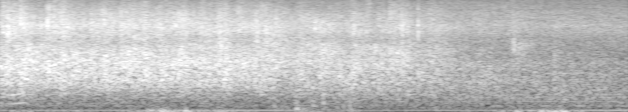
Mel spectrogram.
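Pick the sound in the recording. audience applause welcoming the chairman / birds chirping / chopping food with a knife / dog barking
audience applause welcoming the chairman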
